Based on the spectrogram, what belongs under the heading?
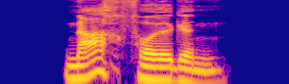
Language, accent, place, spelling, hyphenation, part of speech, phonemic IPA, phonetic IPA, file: German, Germany, Berlin, nachfolgen, nach‧fol‧gen, verb, /ˈnaːχˌfɔlɡən/, [ˈnaːχˌfɔlɡŋ], De-nachfolgen.ogg
- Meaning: to follow after, to succeed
